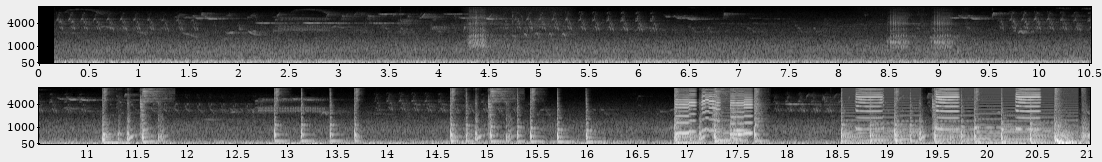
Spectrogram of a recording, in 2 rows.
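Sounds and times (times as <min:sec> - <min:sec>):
birds chirping: 0:09.0 - 0:16.3, 0:16.9 - 0:21.0.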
